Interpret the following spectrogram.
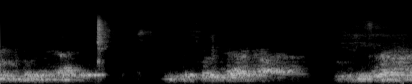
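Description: An indistinct, low voice in three stretches of about a second each, with no words that can be made out.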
